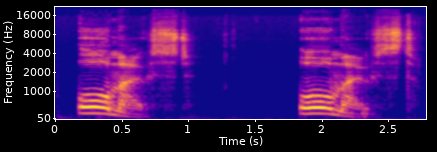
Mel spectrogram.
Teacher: я не произношу звук Л в этом слове. Я говорю, в принципе, almost.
